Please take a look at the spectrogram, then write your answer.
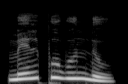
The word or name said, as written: ಮೆಲ್ಪುಗುಂದು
